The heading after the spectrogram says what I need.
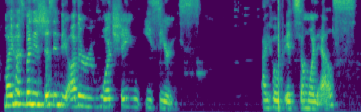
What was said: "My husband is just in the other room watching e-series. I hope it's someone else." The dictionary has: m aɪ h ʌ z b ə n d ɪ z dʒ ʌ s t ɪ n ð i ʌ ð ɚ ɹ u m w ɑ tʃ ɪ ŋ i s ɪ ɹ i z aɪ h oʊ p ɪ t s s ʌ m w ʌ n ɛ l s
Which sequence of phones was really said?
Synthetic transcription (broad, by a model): m aɪ h ʌ z b ə n d ɪ z dʒ ʌ s t ɪ n ð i ʌ ð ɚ ɹ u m w ɑ tʃ ɪ ŋ i s ɪ ɹ i z aɪ h oʊ p ɪ t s s ʌ m w ʌ n ɛ l s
